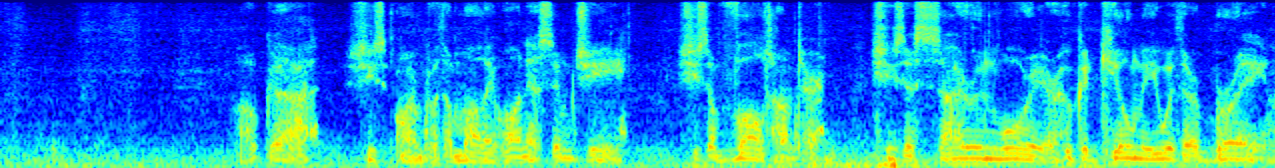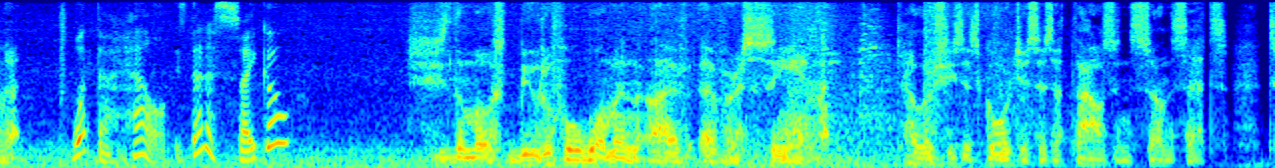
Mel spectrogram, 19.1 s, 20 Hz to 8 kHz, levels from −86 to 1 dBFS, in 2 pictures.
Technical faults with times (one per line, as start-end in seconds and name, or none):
none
